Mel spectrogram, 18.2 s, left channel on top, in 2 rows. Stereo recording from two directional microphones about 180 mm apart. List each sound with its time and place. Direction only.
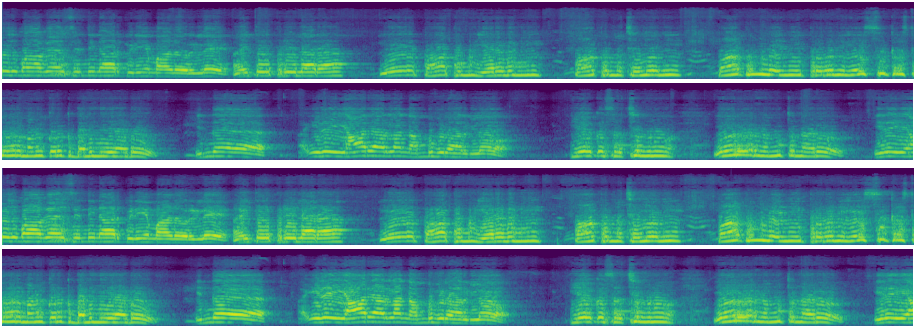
0.0 s speech: 35° right (ahead or behind)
